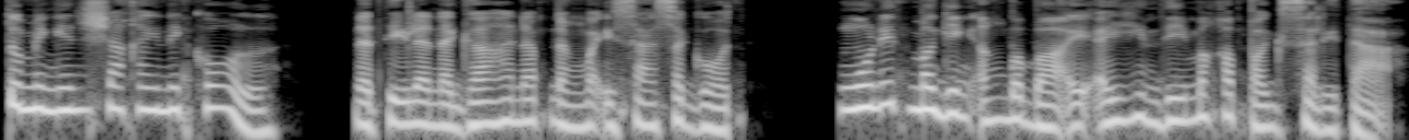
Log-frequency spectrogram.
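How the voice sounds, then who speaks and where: A woman narrates a dramatic first-person story. Her voice sits on the low side, and the recording is close and dry, with little room sound. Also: very animated, fairly quick, dark tone, no echo.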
